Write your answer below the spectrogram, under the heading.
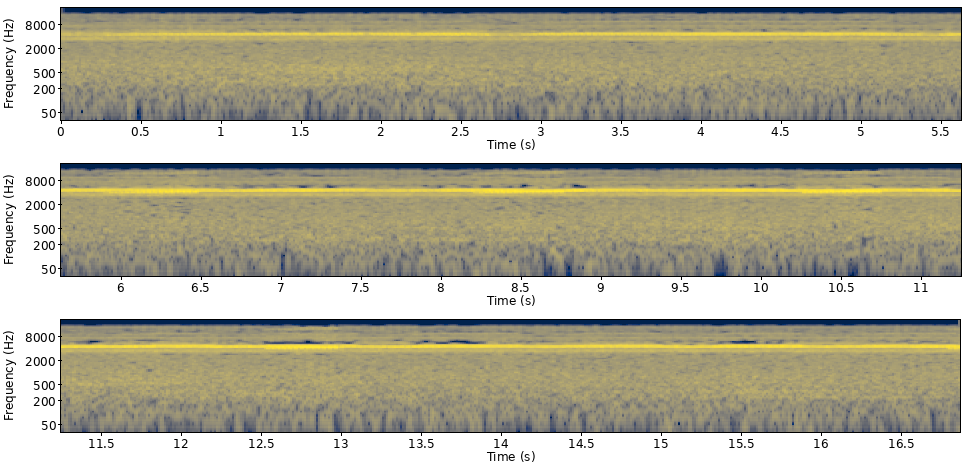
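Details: Insects calling in a nature soundscape meant for study or sleep relaxation: a steady high-pitched continuous trill with faint upper harmonics, rippling slightly in loudness throughout, with no other clear sounds.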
